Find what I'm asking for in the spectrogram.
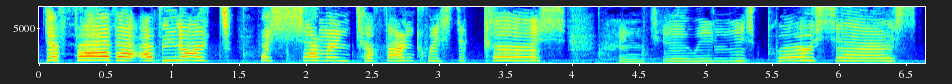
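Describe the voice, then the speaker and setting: A minute pixie monarch with a piping, childlike-high voice. The pixie speaks slowly, boastful and impish, with grand theatrical airs. It is a fantasy audio play with clear noise on the recording. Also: female voice, steady tone. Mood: grave storytelling. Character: tiny regal pixie lord, cheeky and boastful. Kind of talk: fantasy audio drama acting.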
